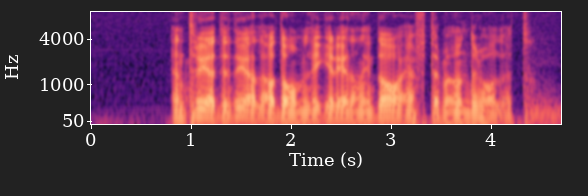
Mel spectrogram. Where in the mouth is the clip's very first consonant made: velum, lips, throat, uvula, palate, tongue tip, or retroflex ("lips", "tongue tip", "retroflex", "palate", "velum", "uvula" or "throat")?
tongue tip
